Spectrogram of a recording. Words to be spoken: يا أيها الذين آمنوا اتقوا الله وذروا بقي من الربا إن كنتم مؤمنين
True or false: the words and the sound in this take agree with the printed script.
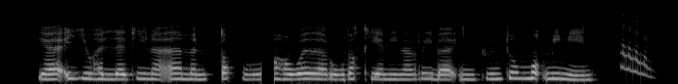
false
